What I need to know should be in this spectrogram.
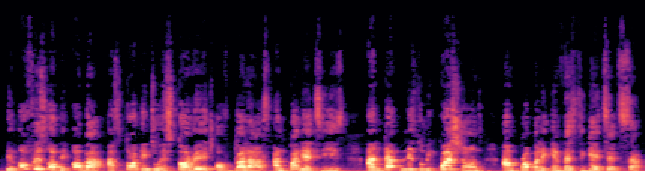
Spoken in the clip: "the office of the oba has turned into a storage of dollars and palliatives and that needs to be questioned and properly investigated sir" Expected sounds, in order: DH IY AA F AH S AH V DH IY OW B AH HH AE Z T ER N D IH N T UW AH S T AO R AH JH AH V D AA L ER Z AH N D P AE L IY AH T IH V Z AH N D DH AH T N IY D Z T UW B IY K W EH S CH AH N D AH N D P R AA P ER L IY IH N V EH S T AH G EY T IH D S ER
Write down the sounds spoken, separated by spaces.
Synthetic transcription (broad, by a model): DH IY AA F AH S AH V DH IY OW B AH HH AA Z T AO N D IH N T UW AH S T AO R AH JH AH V D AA L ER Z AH N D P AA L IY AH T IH Z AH N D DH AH T N IY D S T UW B IY K W EH S CH AH N D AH N P R AA P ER L IY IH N V EH S T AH G EY T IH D S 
